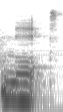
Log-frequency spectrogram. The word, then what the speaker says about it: knit: be spelt k n with a silent k in words like knit and not these are the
